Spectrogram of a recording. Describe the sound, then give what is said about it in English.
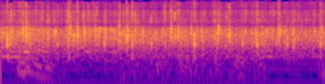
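A church audience claps its hands during a worship service, giving dense, continuous applause with rapid overlapping claps at an even level for the whole short stretch. “Somebody give a covenant-keeping God a big hand clap.”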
